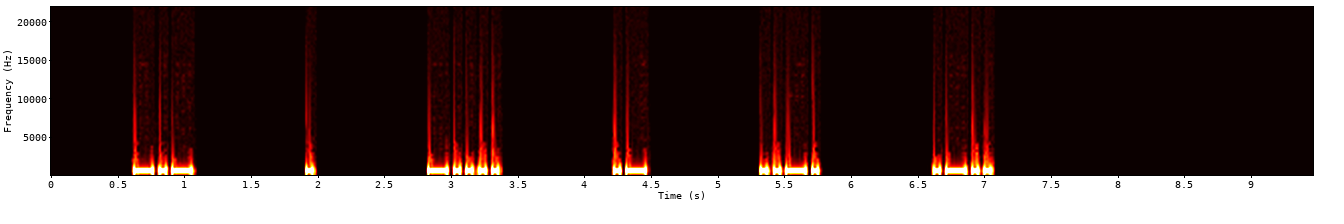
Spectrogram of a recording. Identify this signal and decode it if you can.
Morse code, heard as a keyed tone, about 25 wpm, spaced as for 9 wpm, 700 Hz. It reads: KE6AFL
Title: USA Call Signs - 6x Character Spacing - 25wpm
